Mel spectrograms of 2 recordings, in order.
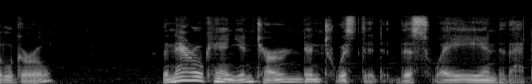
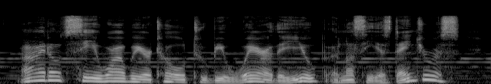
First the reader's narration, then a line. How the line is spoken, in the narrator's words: observed the Scarecrow in a puzzled tone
